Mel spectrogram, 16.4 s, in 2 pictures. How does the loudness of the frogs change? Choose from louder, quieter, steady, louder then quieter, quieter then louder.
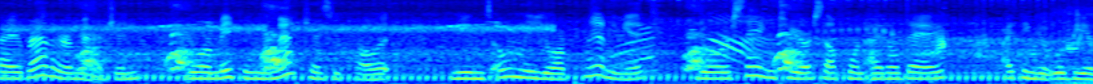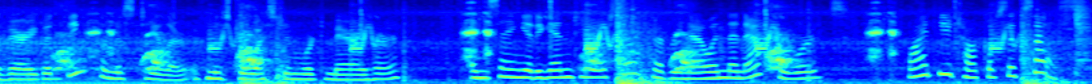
louder.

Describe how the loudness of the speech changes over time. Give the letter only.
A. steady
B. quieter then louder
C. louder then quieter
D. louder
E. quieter
A.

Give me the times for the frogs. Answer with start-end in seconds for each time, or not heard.
0.0-16.3.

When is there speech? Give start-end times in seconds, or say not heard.
0.0-16.3.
